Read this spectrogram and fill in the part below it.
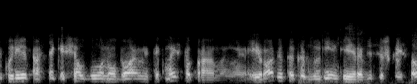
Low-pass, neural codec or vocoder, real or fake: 7.2 kHz; codec, 24 kHz, 3 kbps, HILCodec; fake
